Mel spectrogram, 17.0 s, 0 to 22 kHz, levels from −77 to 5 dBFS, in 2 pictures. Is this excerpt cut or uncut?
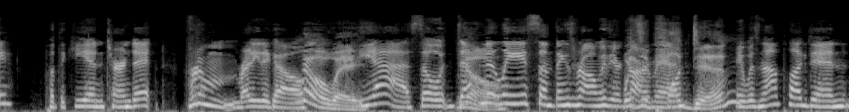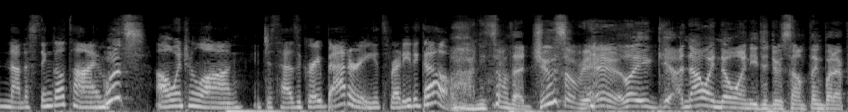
uncut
